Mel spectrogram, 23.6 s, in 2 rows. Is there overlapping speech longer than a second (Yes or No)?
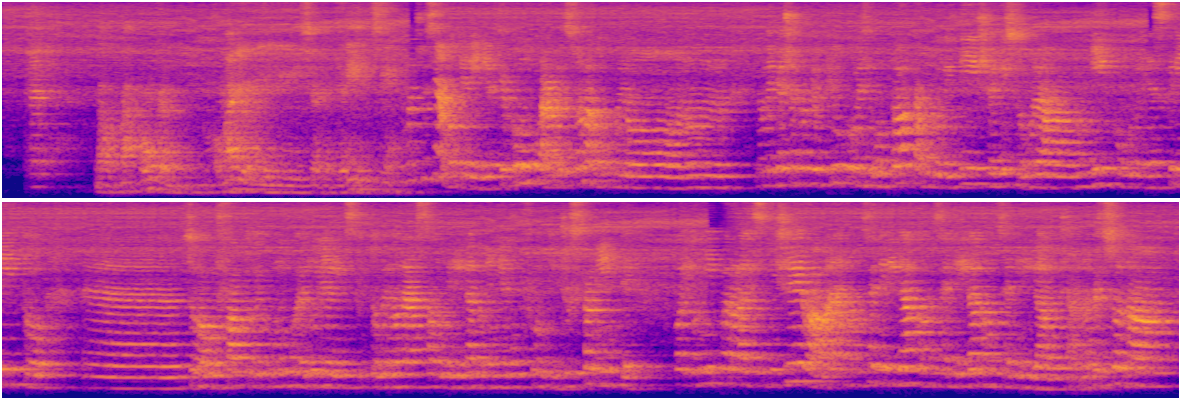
No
